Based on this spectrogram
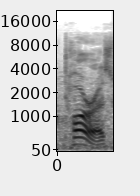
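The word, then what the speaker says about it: Taurus: of them's called the torus which is like the Ford car both in the way it's pronounced and spelled and that one is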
